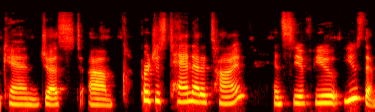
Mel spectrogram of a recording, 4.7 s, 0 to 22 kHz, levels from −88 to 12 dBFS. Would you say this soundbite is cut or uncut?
uncut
